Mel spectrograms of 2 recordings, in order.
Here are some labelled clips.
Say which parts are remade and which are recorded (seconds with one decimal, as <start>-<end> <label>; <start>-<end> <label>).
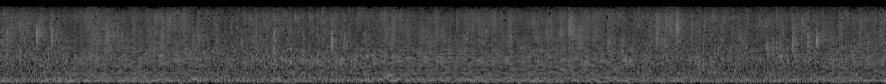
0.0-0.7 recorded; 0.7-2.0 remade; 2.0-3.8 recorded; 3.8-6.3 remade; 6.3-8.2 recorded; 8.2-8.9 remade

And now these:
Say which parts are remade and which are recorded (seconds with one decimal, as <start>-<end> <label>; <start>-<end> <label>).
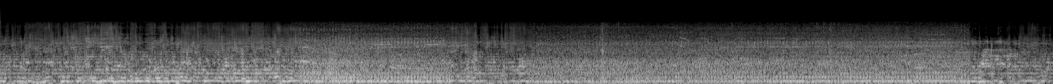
0.0-3.0 remade; 3.0-4.5 recorded; 4.5-5.3 remade; 5.3-9.7 recorded; 9.7-10.5 remade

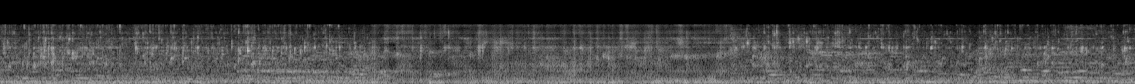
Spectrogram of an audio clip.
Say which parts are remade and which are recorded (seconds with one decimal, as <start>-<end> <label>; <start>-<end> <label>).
0.0-3.7 recorded; 3.7-7.3 remade; 7.3-11.4 recorded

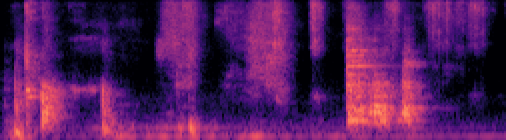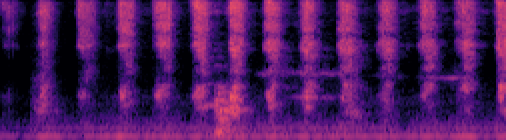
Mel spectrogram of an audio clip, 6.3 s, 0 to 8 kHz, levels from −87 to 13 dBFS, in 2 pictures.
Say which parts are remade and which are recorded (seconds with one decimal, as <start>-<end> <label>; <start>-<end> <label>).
0.0-6.3 recorded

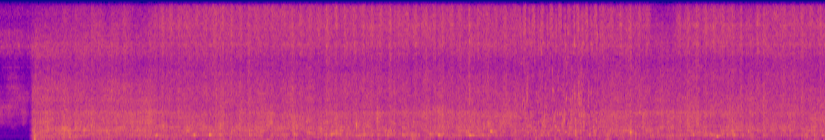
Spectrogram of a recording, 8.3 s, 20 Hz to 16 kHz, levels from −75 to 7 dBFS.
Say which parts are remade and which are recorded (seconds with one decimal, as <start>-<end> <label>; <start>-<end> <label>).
0.0-5.2 remade; 5.2-6.0 recorded; 6.0-8.3 remade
